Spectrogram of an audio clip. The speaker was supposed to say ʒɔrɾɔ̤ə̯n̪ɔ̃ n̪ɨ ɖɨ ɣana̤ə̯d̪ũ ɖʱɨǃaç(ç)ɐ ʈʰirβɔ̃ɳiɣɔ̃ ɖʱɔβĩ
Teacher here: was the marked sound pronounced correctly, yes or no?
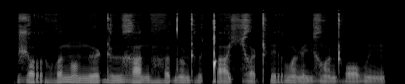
no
